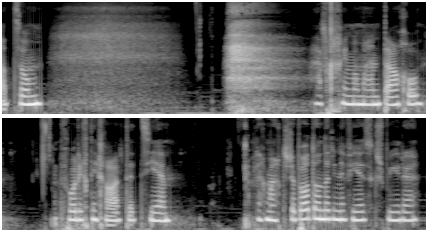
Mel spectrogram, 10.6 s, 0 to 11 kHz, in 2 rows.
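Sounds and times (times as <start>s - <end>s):
speech: 0.0s - 1.0s, 4.0s - 5.4s, 6.2s - 7.5s, 8.5s - 10.6s
deep breath in and out: 0.6s - 3.9s.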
